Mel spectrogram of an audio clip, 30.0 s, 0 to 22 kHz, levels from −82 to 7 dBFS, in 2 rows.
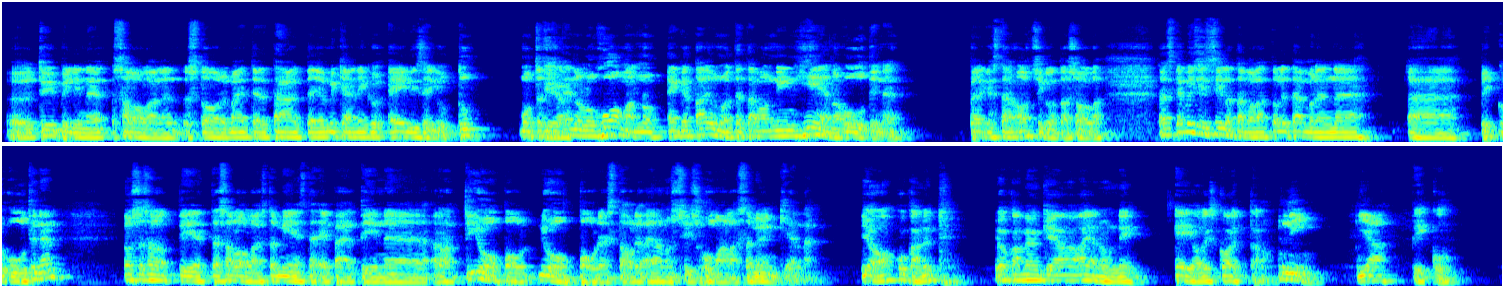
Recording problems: off-mic speech; far
room echo; slight; dies away in 0.3 s

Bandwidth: 14.5 kHz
